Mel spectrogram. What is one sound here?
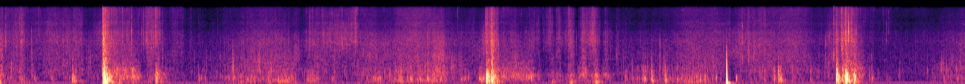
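Wooden logs thud as they are stacked onto a pile.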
